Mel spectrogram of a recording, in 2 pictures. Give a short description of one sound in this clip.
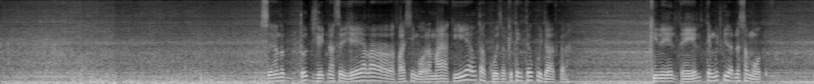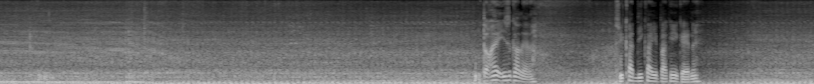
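A motorcycle engine runs as the bike rides through traffic.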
